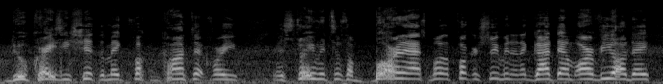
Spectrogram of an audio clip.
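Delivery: ordinary delivery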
